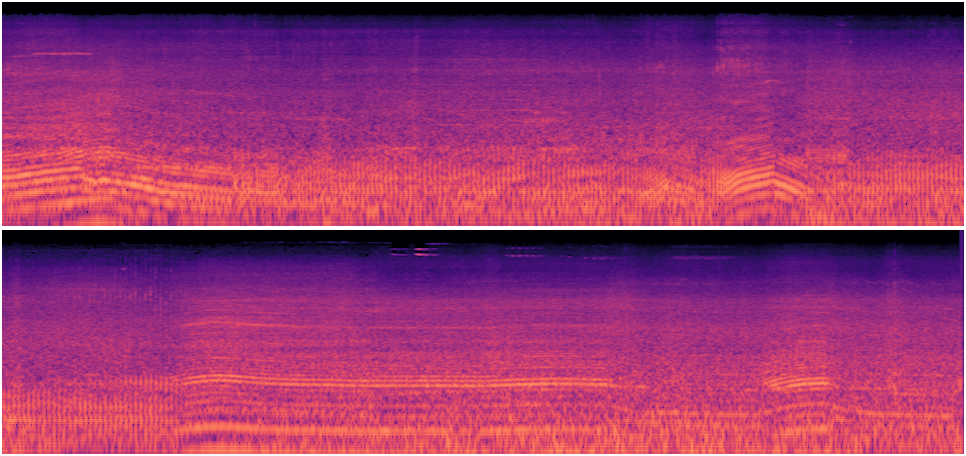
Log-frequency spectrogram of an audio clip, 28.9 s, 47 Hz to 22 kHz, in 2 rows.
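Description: Honda PCX 125 scooter's single-cylinder engine on the move: revs falling as it slows at the start, then pulling away with a steady engine drone that rises gently, and climbing revs again near the end.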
